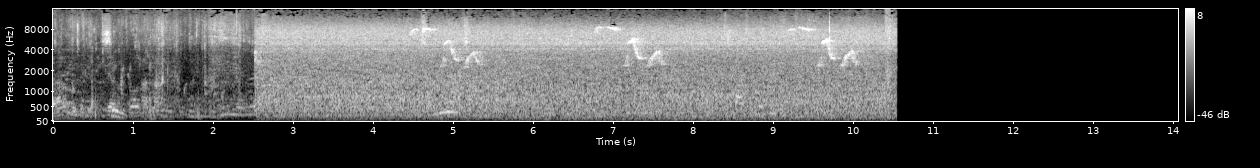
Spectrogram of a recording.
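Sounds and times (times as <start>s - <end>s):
steady rushing noise: 2.5s - 10.6s
bird calling high: 4.4s - 5.5s, 6.6s - 7.9s, 9.2s - 10.3s.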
